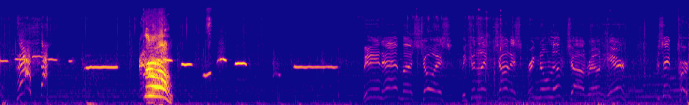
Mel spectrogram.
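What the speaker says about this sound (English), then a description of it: "All you're doing is whistling in my ear." Loud, shrill whistling over game voice chat during a Texas Chainsaw Massacre match, with bursts of rapid warbling tones in the middle and latter half, mixed with shouted talk.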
